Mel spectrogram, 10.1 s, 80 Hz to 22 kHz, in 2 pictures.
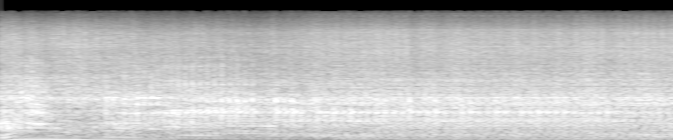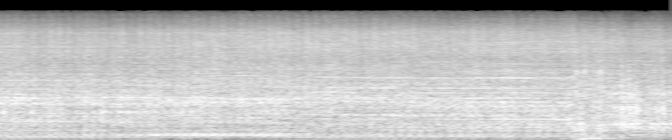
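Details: Ford ZX2 petrol engine running with a hard steady knock over loud clattery mechanical noise; owner suspects rod knock, not confirmed.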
